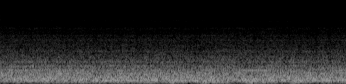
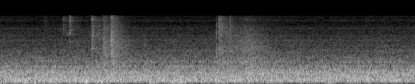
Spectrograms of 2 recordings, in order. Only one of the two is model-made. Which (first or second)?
second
